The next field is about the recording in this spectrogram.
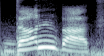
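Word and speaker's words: Dhanbad: So Shashi, you grew up in Dunbad.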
